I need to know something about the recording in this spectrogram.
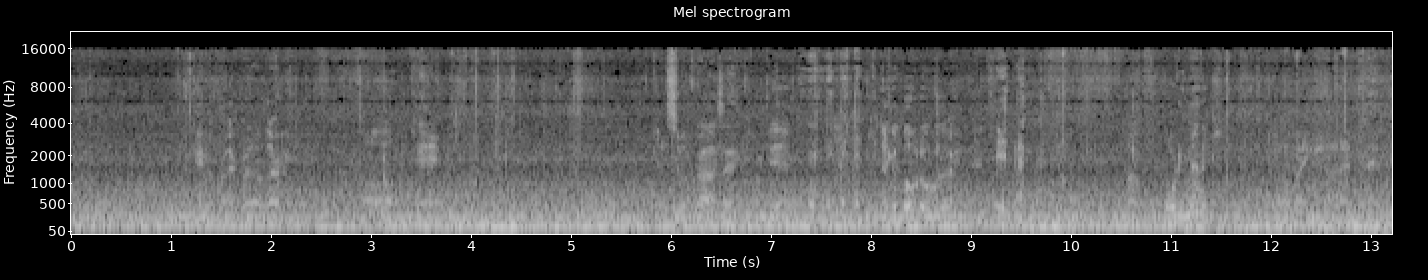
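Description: A man talks calmly nearby inside the car.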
